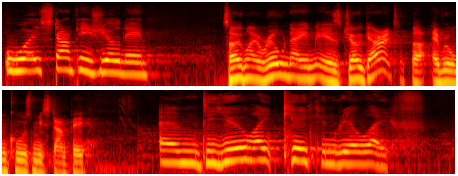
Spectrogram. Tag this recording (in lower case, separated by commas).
speech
